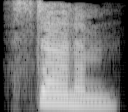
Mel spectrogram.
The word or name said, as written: sternum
